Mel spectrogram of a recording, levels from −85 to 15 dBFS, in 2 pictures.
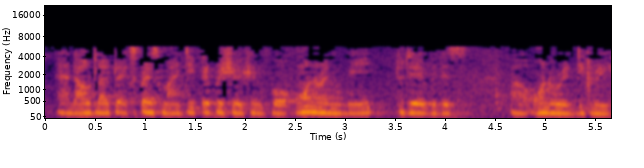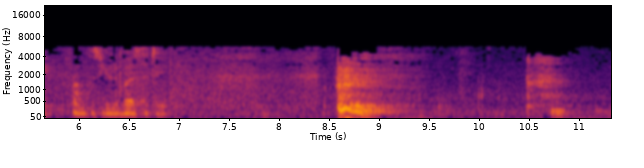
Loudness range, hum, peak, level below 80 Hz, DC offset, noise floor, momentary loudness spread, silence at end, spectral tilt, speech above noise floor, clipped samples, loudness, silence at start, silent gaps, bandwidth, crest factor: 4 LU; none; -2 dBFS; -48 dBFS; under 0.1%; -43 dBFS; 17 LU; 0 s; -10.5 dB/octave; 21 dB; under 0.1%; -21 LUFS; 0 s; none; 5.8 kHz; 20 dB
